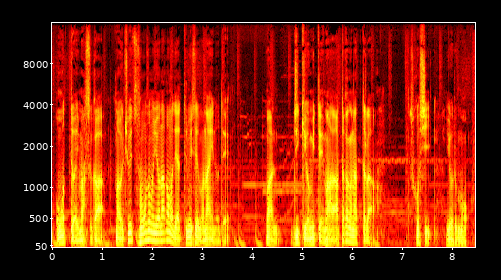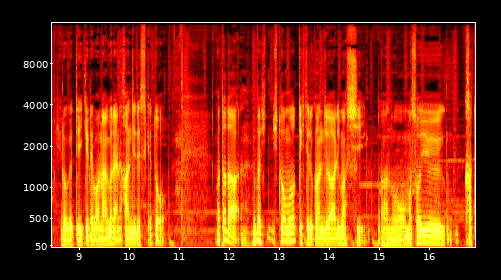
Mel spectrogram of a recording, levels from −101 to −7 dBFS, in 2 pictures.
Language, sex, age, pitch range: Japanese, male, 40-59, 75-100 Hz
